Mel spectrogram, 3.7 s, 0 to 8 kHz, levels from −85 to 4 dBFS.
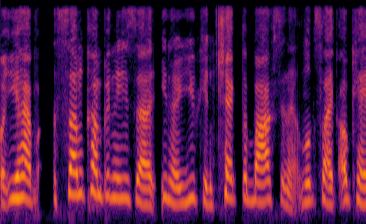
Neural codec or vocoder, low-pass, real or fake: codec, 16 kHz, 8 kbps, FreqCodec, smaller model; 7.2 kHz; fake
